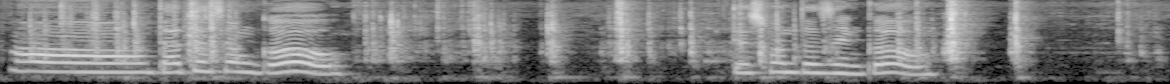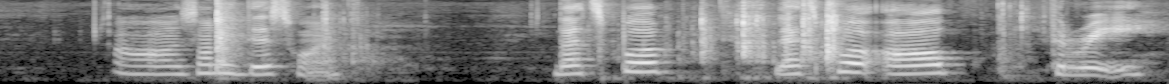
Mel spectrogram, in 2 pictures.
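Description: A young woman filming at home and chatting with a child over a toy, with excited, sing-song exclamations. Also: sits high, very slow, pauses often. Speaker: parent filming a toy demo. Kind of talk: playful commentary with a child. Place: living room at home. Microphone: handheld phone camera. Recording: noisy home phone video.

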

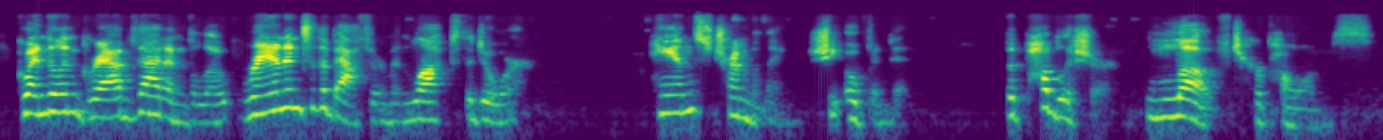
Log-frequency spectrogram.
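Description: Lady doing a storybook read aloud, kinda high voice, really unhurried, expressive w dramatic pauses. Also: gravelly, breathy edge, low-quality recording. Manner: measured, dramatic pauses and emphasis.

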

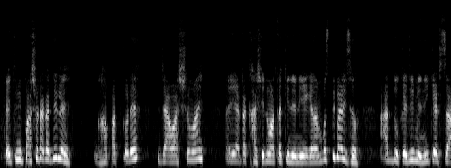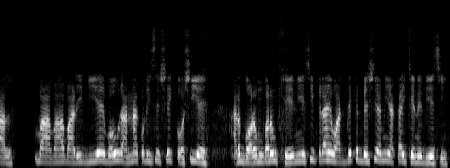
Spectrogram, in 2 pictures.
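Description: Actor as old village priest, cartoon comedy, fast rambling delivery, bumbling, excuse-making, middling pitch. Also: steady tone, close to an everyday voice. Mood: sheepish, rambling. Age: older. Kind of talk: comic cartoon dialogue in rural Bengali.

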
